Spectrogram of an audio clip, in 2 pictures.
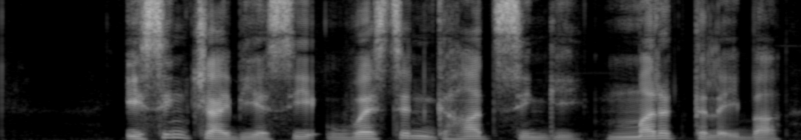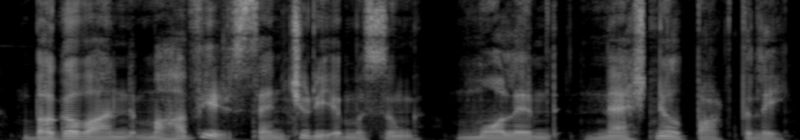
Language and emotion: Manipuri, neutral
